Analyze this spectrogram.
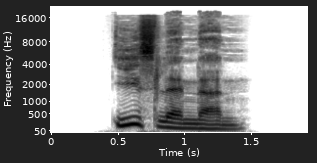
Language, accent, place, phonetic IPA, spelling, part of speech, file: German, Germany, Berlin, [ˈiːsˌlɛndɐn], Isländern, noun, De-Isländern.ogg
- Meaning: dative plural of Isländer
